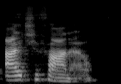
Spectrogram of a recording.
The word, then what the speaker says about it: Iaciofano: So I would like to introduce Martine Emmons and Beth Iaciofano.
